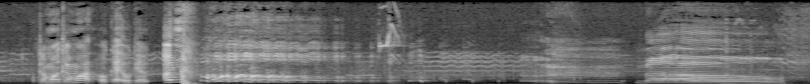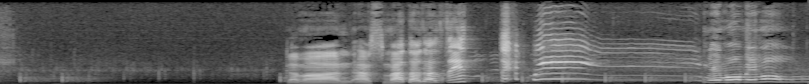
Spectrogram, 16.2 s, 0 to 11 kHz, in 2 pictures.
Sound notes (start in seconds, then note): 1.7 laughing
